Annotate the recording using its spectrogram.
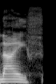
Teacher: knife is pronounced without the K sound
